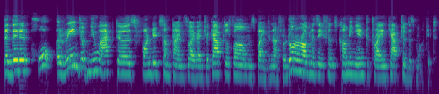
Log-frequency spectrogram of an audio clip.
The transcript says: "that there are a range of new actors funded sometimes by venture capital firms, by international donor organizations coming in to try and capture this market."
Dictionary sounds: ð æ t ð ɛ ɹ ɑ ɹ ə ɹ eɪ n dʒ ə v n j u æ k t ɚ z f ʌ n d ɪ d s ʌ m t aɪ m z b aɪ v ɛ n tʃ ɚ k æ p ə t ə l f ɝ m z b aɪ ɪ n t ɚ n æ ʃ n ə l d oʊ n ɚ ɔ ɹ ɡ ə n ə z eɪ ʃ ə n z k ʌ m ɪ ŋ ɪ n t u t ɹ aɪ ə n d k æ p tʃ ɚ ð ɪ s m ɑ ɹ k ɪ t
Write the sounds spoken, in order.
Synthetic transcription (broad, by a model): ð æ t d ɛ ɹ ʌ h ə ɹ eɪ n dʒ ə v n j u æ k t ɚ z f ʌ n d ɪ d s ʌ m t aɪ m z b aɪ v ɛ n tʃ ɚ k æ p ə t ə l f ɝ m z b aɪ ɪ n t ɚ n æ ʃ n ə l d oʊ n ɚ ɔ ɹ ɡ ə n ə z eɪ ʃ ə n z k ʌ m ɪ ŋ ɪ n t u t ɹ aɪ ə n d k æ p tʃ ɚ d ɪ s m ɑ ɹ k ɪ t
